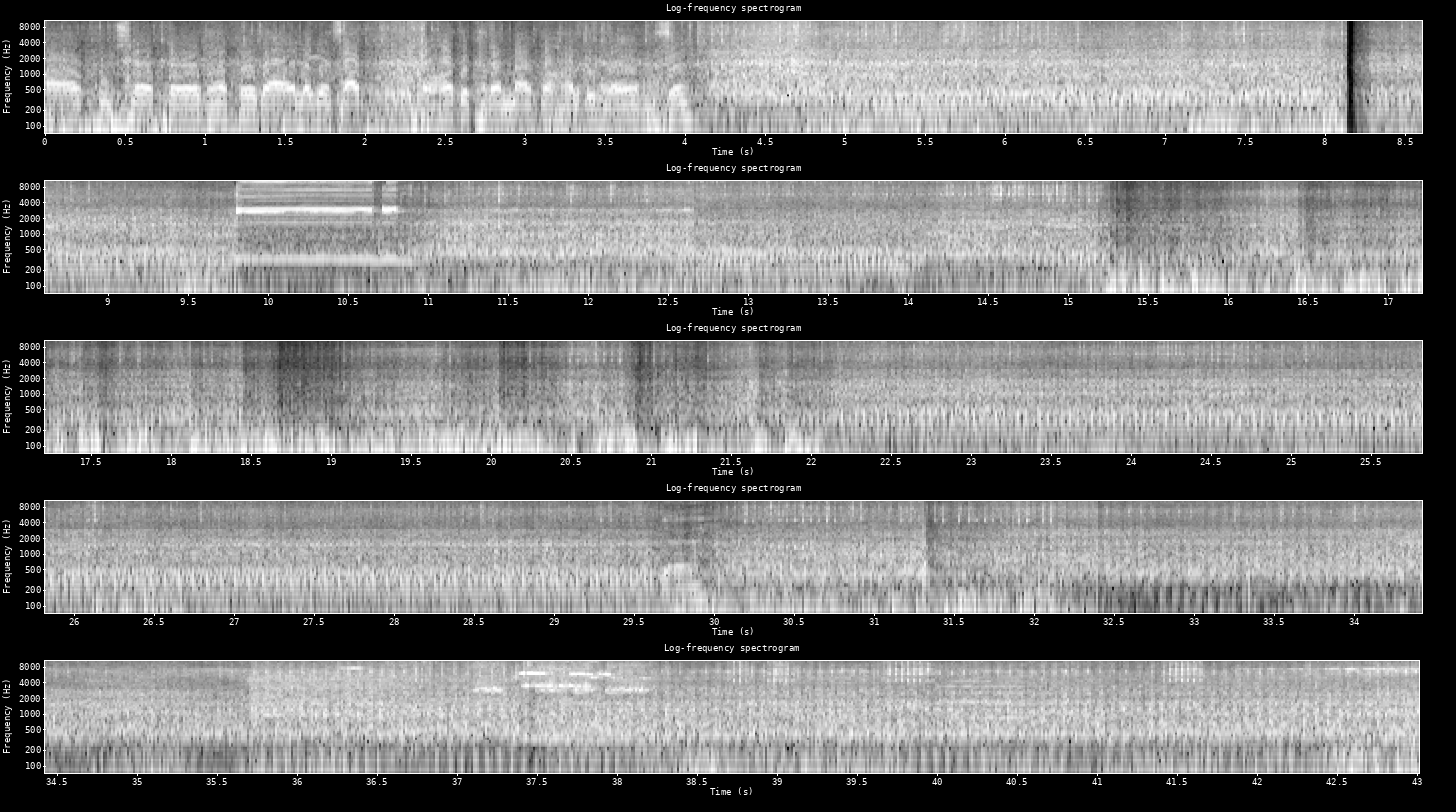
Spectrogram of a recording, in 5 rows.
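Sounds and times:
motorcycle engine running: 0.0 - 43.0
wind rushing over microphone: 4.0 - 9.8, 10.7 - 25.3, 29.4 - 37.0, 40.5 - 43.0
vehicle horn: 9.8 - 11.0, 36.9 - 38.3, 40.0 - 40.8.

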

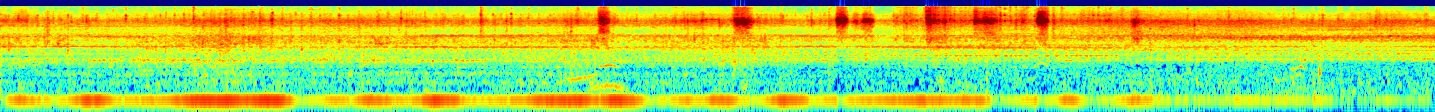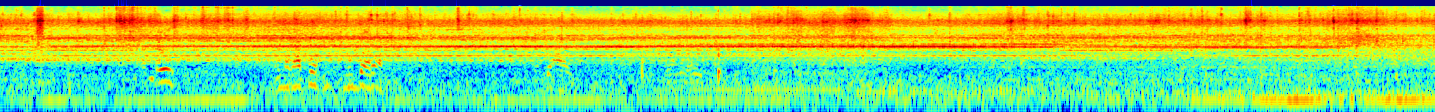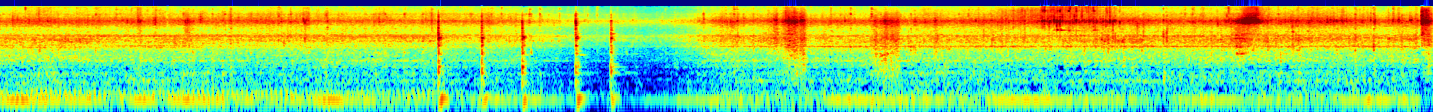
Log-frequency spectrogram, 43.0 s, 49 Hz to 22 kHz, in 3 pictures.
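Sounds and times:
concrete mixer motor humming: 0.0 - 43.0.

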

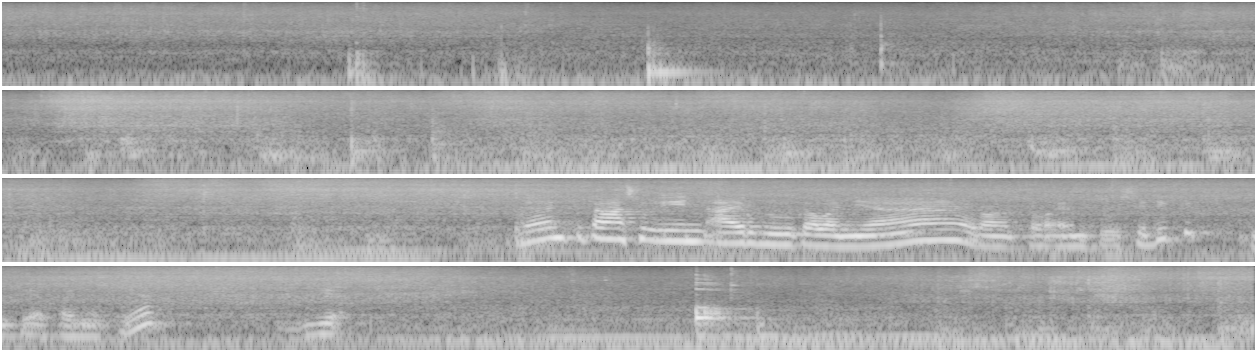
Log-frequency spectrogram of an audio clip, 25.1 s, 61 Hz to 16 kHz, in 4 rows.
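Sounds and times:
food sizzling in a wok: 0.0 - 25.0
spatula stirring and scraping pan: 5.1 - 21.8, 22.7 - 25.0
spatula tapping against wok: 21.7 - 22.8.

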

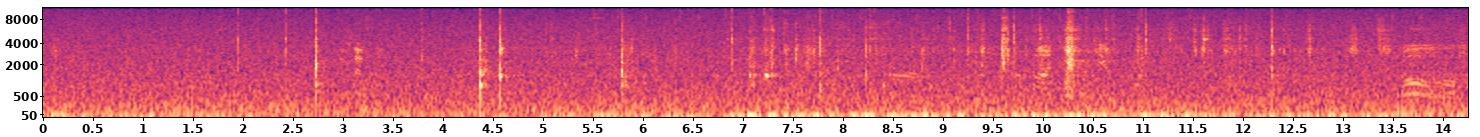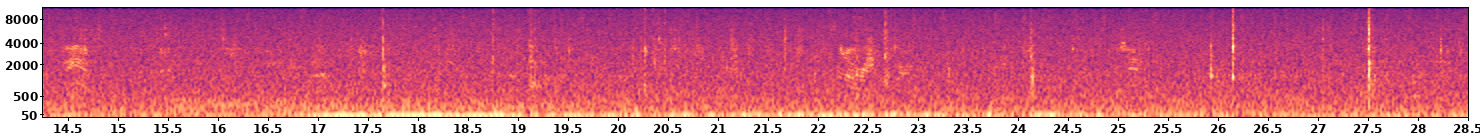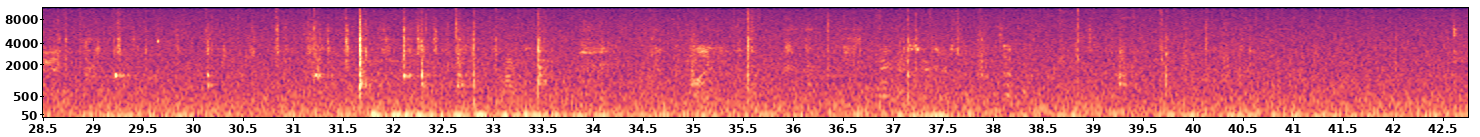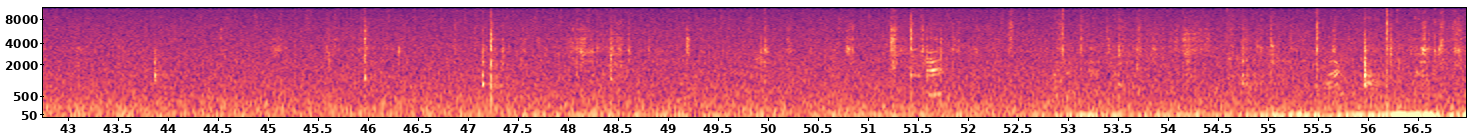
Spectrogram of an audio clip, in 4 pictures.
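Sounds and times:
paddles hitting plastic ball: 52.8 - 56.9.

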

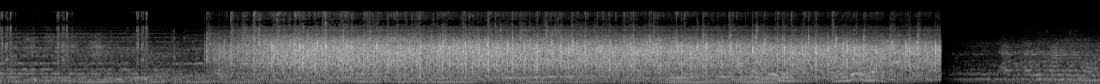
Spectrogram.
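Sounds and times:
soft background music: 0.0 - 3.1
congregation applauding: 2.0 - 9.4.

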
